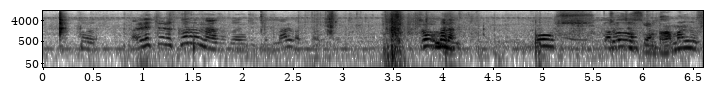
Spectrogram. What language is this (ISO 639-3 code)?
kor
